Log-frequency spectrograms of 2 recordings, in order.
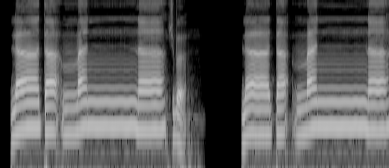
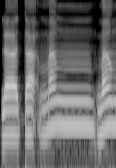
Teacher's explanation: Ketika ghunnah memuncungkan kedua-dua bibir ataupun kita panggil ishmam, kedua-dua bibir tanpa sebarang bunyi. Muncung, memang muncung, tapi jangan muncung dengan bunyi la ta'mam mam.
